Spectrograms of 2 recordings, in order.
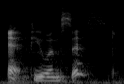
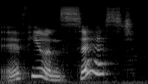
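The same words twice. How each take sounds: First: Softer, cool and calm; yellow jacket voice. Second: High, slow and sweet; friendly bug sweetly accepts a fight. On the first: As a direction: answer coolly, showing a stinger. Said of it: "said the yellow jacket". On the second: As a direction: answer sugary sweet, unbothered. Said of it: "answered the friendly ladybug sweetly". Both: A narrator's reading.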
